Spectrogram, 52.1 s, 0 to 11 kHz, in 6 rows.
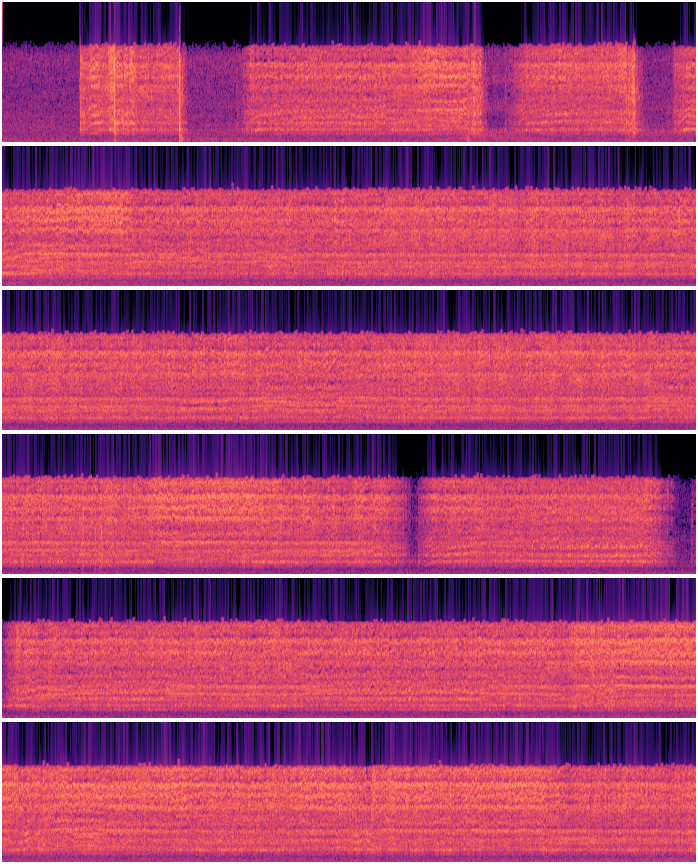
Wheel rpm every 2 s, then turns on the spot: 100, 90, 140, 110, 120, 160, 160, 160, 160, 160, 160, 160, 160, 160, 160, 110, 140, 110, 160, 160, 160, 160, 160, 160, 160, 160.
none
